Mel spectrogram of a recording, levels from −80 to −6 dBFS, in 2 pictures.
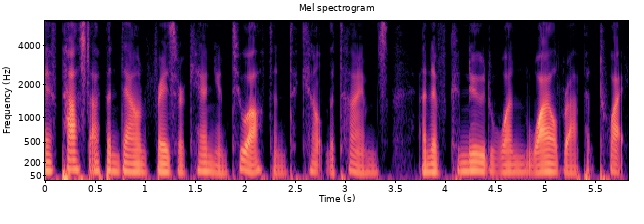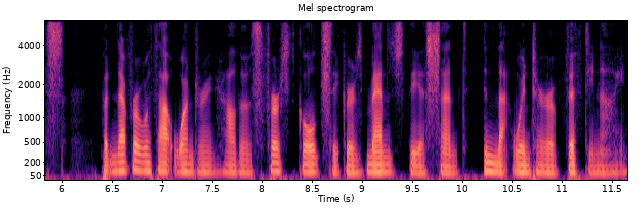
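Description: A speech recording with aliasing from start to finish. Sibilants sound gritty and metallic rather than crisp. The spectrum runs hard up to a band edge at 6 kHz, which fits a drop from 24 kHz to 12 kHz sampling. The rate was lowered without first filtering out content above 6 kHz. That energy folded back below the edge into false, unrelated tones. The folded components sit roughly 20 dB under the speech.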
